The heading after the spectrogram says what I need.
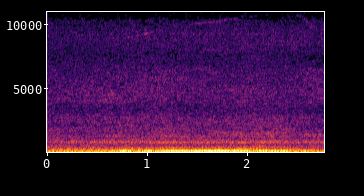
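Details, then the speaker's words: Ford 7.3 Powerstroke diesel with new KC 300X Gen 3 stage 1 turbo, up pipes and deleted pedestal, fourth gear near 1,200 rpm slightly uphill: deep steady drone, turbo spooling quietly and smoothly, no whistle or surge. "I don't know if you guys can hear that turbo or not, but hopefully. We're just bumping along here in fourth gear, almost 1,200 RPM and a little bit of an uphill."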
